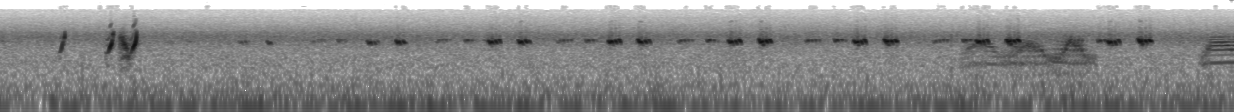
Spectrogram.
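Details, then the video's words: Female quail sounds used as a trapping lure: a rapid series of short, high clicking notes at a steady patter, with a few sharper chirps mixed in over a low background rumble. "female quail sounds"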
